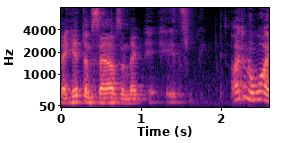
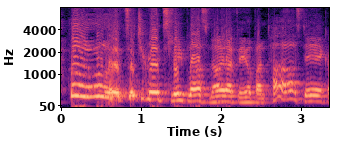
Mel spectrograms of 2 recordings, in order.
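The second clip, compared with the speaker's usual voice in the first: higher, louder, gushing about a great sleep; delighted morning voice; 5 semitones higher, 6 dB louder than usual. Pretend. A refreshed sleeper greeting the morning, gushing. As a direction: sing out how fantastic you feel, much higher and louder. Voicing someone waking up refreshed.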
